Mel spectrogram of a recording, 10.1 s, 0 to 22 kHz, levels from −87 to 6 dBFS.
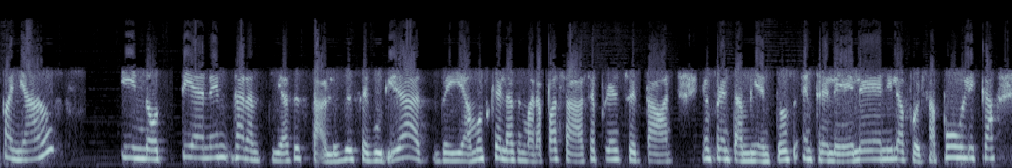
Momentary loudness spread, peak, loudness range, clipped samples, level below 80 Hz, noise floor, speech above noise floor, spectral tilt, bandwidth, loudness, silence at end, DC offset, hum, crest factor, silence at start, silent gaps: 4 LU; -4 dBFS; 1 LU; under 0.1%; -64 dBFS; -53 dBFS; 34 dB; -5 dB/octave; 13 kHz; -19 LUFS; 0 s; under 0.1%; none; 14 dB; 0.05 s; none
